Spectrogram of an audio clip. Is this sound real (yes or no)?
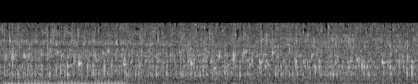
yes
